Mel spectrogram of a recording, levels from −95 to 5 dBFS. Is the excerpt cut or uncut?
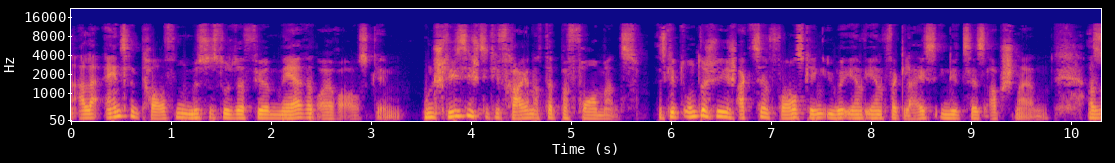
cut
